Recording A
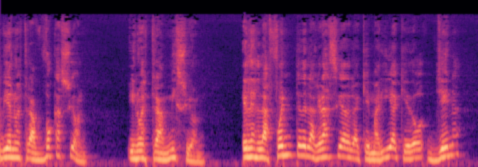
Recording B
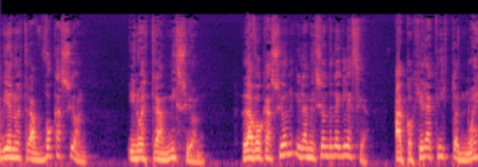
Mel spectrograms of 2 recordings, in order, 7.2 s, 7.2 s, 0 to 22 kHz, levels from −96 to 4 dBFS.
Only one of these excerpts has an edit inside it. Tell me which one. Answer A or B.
A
